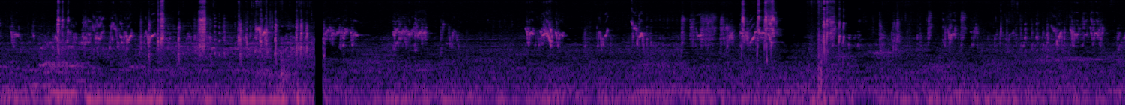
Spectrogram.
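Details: Happy budgerigar chirping in a continuous rambling warble of rapid, scratchy notes and clicks, briefly cut to silence near four seconds, over a low background hum.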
